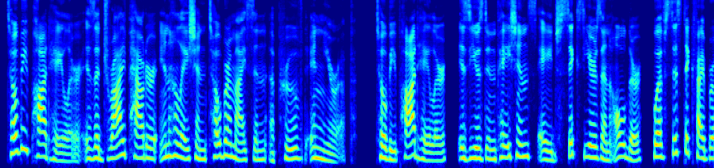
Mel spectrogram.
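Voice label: American English, female, e-learning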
